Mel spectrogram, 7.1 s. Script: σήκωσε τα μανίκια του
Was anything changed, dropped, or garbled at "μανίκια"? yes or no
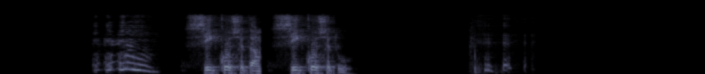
yes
